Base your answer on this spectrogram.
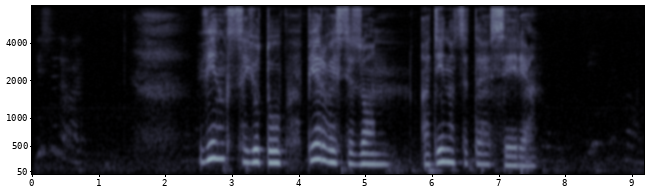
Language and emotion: Russian, sad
